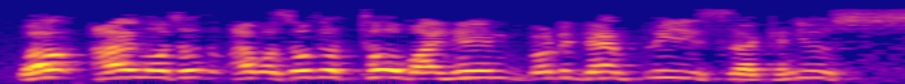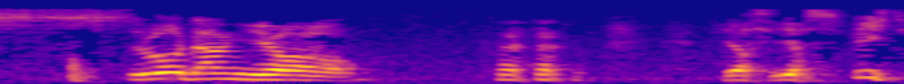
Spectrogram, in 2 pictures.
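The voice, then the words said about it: Asian-accented English. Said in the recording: “different accents are kind of difficult for many people to understand ... my accent ... Africa is very much close to Asia than America, so our accent should be more or less not much of a difference”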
